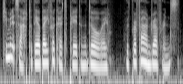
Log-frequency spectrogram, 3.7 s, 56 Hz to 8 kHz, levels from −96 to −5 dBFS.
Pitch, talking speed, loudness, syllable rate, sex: 185 Hz, 215 wpm, -19 LUFS, 7.9 syllables/s, female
